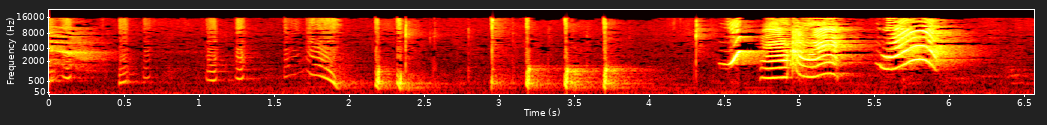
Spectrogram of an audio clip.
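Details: Household talking parrot first makes a run of sharp clicks and short taps, then finishes with three wavering, harmonic, word-like squeals; it is said to say "mummy" and "papa".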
